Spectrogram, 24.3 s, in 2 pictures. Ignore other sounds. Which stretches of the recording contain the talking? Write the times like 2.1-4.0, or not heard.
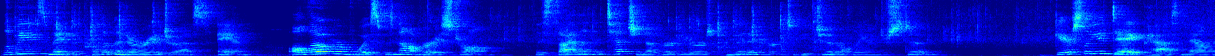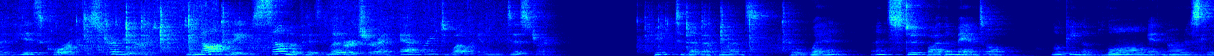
0.0-9.4, 10.6-17.6, 18.6-24.2.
